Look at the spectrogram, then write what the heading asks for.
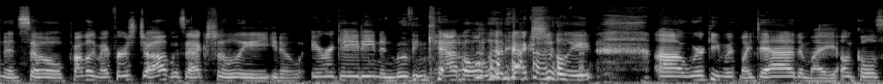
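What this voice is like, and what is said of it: American Midwestern accent. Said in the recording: “as you might hear from my accent, I'm a native Nebraskan. I'm a native of the United States, Midwest of the United States.”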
